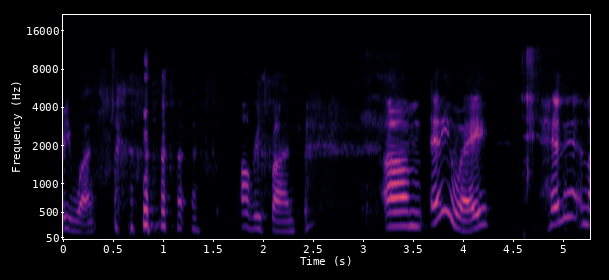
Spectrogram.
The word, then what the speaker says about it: Helle: Also, this is a great experience for, you know, teaching everybody how to say Helle, because it's Helle and Helle. That's usually mispronounced.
